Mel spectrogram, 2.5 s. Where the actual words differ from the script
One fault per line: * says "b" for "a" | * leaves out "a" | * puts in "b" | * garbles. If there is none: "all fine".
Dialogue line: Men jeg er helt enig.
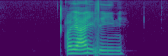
* says "Og" for "Men"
